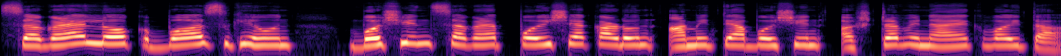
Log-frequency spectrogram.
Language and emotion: Goan Konkani, neutral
